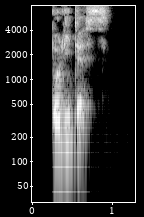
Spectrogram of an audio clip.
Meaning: 1. politeness, courtesy 2. polite remark or action
- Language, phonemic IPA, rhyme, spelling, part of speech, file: French, /pɔ.li.tɛs/, -ɛs, politesse, noun, LL-Q150 (fra)-politesse.wav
